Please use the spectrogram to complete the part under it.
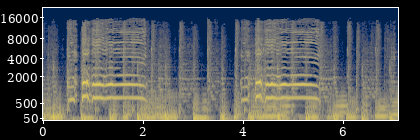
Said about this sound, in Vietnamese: Gà gáy. Thấy trời sáng, gà gáy ó o, đua nhau gà gáy. Gà gáy thật to, ó ó o o.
